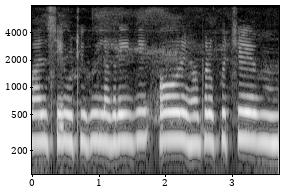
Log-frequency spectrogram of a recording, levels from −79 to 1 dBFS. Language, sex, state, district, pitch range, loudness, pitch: Hindi, female, Himachal Pradesh, Shimla, 250-260 Hz, -12 LUFS, 255 Hz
